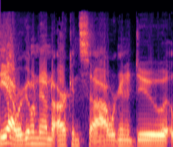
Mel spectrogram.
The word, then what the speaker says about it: Arkansas: Our Kansas. Our Kansas. Yes. As the locals say, I've been told. Because English is messed up. You're messed up. Uh, so yeah, we're going down to Arkansas.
